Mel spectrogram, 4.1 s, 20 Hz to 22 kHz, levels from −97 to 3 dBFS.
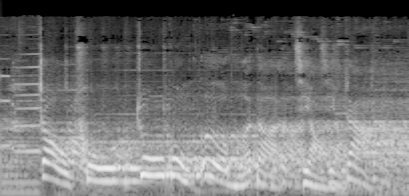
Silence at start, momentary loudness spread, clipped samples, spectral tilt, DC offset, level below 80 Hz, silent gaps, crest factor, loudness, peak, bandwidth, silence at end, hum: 0 s; 3 LU; under 0.1%; -5 dB/octave; under 0.1%; -38 dBFS; none; 10 dB; -9 LUFS; 0 dBFS; 16 kHz; 0 s; none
